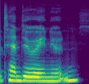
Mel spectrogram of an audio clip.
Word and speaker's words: Thandiwe Newton: Thandiwe Oh, Thandiwe Newton.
